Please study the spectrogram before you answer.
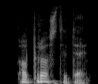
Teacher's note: Did you hear the rolling R sound in this word?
